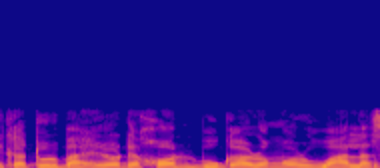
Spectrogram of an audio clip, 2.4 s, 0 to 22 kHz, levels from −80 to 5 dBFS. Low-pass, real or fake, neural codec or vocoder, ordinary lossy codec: none; real; none; none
